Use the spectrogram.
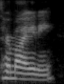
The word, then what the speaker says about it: Hermione: uh yeah so the way that you actually pronounce it is Hermione in case you guys don't know it's it's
